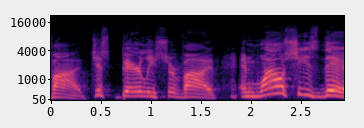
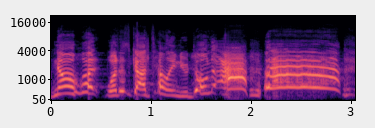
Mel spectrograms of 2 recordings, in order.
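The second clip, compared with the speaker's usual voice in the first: high, loud, rising into a frantic yell; a caught kid spluttering in mock panic, louder and higher; panicked teen; 10 semitones higher, 8 dB louder than usual. Teen panicking at mom's insight.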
